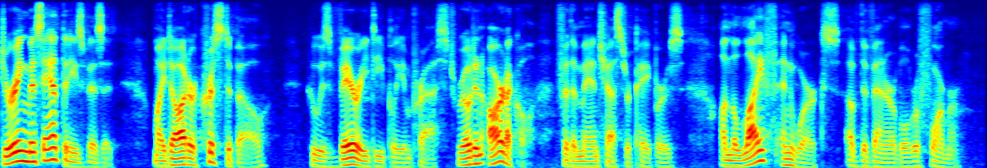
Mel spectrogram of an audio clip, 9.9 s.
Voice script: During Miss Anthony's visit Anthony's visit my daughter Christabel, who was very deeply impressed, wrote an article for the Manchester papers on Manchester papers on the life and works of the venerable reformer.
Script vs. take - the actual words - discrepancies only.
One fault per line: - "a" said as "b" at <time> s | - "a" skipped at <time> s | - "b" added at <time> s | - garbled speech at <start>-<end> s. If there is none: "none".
- "Anthony's visit" skipped at 1.2 s
- "Manchester papers on" skipped at 7.3 s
